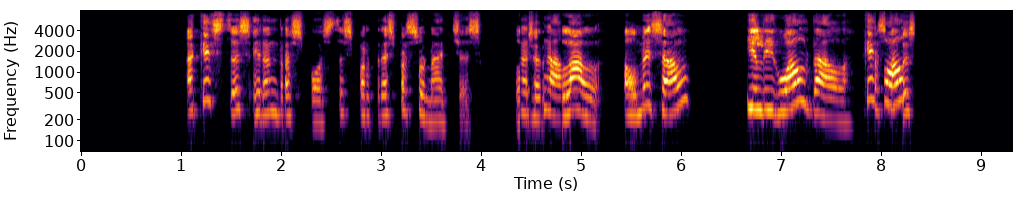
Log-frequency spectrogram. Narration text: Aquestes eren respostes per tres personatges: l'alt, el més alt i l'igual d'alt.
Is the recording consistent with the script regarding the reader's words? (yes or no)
no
